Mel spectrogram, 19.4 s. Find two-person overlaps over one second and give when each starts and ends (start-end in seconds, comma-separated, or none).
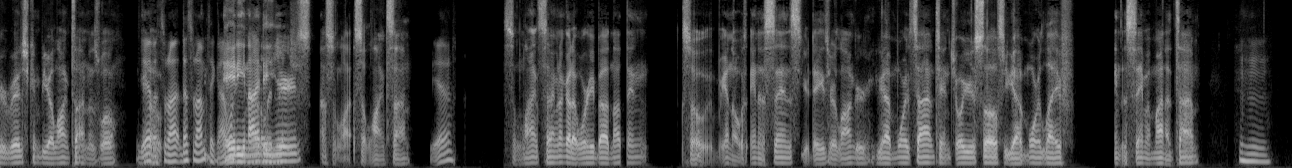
3.3-4.6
